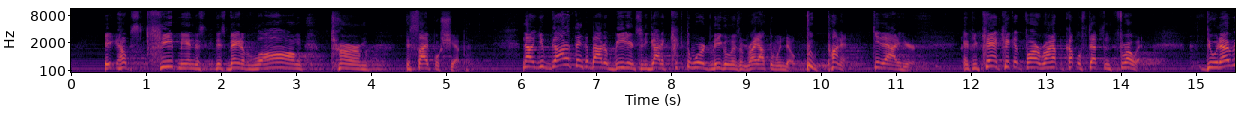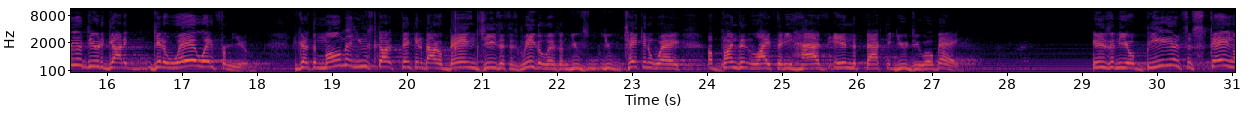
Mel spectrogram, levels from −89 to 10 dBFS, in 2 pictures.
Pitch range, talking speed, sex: 180-250 Hz, 185 wpm, male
